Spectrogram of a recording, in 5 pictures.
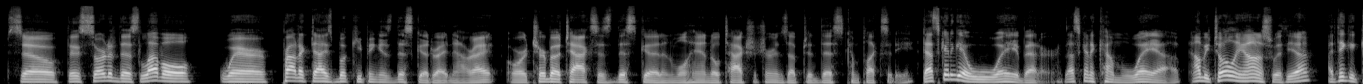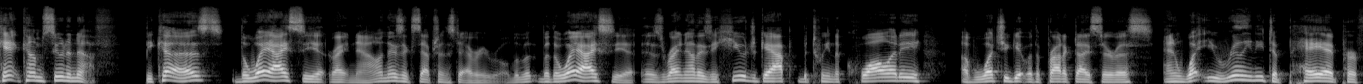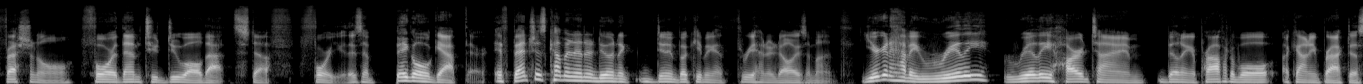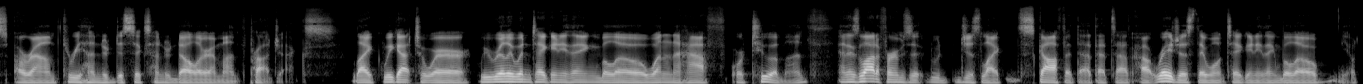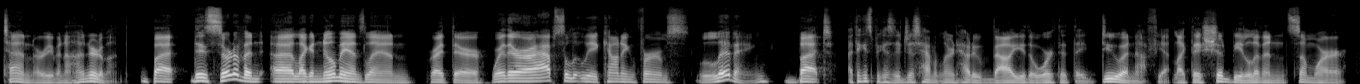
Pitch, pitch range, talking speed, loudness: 115 Hz, 95-140 Hz, 215 wpm, -19 LUFS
